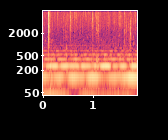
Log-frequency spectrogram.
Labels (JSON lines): {"label": "biophony, midshipman", "recorder": "SoundTrap 500"}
